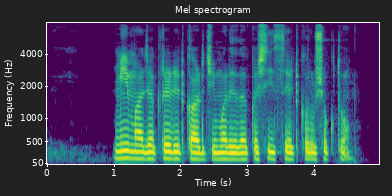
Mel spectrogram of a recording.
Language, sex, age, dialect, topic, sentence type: Marathi, male, 25-30, Standard Marathi, banking, statement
